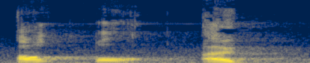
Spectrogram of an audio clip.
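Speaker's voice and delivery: "أق" closed at the uvula, "أك" released further forward; articulation demo. Shown as a demonstration. Teacher contrasts the tongue positions, "أق" uvular then "أك" velar. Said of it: "فالقاف فوق والكاف".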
